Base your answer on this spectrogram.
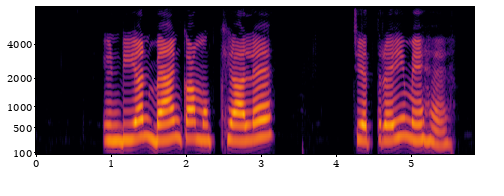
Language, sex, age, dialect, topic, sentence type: Hindi, female, 18-24, Marwari Dhudhari, banking, statement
